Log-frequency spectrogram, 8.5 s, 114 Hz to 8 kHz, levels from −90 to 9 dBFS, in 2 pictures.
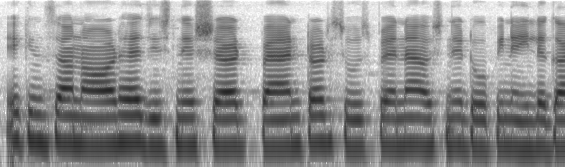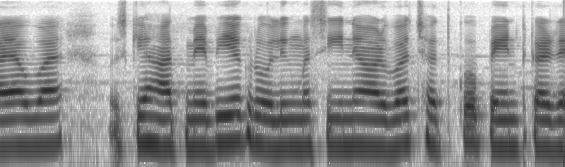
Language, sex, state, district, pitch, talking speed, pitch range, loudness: Hindi, female, Bihar, Saharsa, 195 Hz, 225 wpm, 195-205 Hz, -15 LUFS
